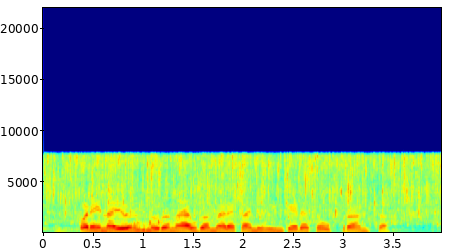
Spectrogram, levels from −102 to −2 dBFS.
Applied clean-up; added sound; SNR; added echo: none; Liquid; 11 dB; none.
